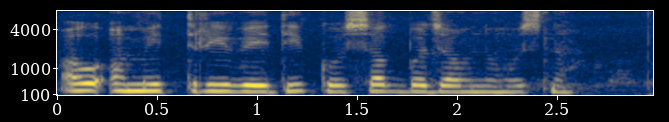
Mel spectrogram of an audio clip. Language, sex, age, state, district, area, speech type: Nepali, female, 18-30, West Bengal, Kalimpong, rural, read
